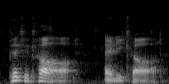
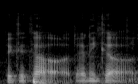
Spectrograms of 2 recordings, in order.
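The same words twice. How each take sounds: First: Grand showman patter voice; theatrical magician. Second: Theatrical magician. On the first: Shown as a demonstration. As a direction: announce it like a stage conjurer. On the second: Pretend. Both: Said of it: "say to me in your best magician's voice".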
